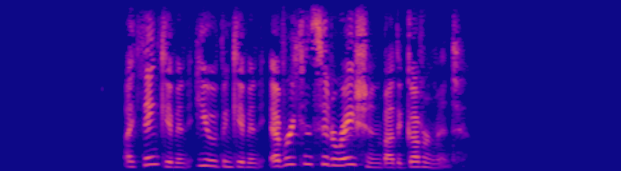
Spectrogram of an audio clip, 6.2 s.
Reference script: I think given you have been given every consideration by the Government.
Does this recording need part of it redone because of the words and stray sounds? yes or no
no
